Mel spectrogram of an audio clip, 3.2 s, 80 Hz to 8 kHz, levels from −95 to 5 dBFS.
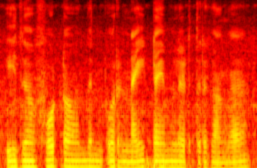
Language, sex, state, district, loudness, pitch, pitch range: Tamil, male, Tamil Nadu, Kanyakumari, -18 LUFS, 100 Hz, 95-105 Hz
